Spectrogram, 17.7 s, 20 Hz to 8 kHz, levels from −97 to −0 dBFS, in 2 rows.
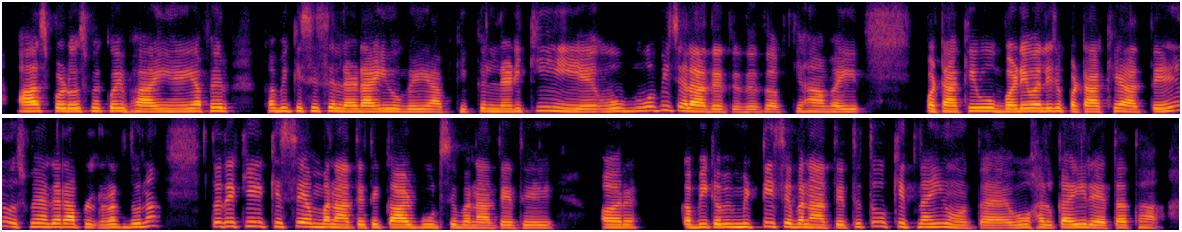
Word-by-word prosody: आस-पड़ोस 235 Hz, +1 st, +3 dB
में 245 Hz, -, 0 dB
कोई 245 Hz, -1 st, +1 dB
भाई 215 Hz, 0 st, +3 dB
हैं 215 Hz, 0 st, -3 dB
या 235 Hz, -, +2 dB
फिर 255 Hz, -2 st, +1 dB, 0.3 s
कभी 240 Hz, +1 st, +1 dB
किसी 250 Hz, +1 st, -2 dB
से 250 Hz, +2 st, +1 dB
लड़ाई 210 Hz, -1 st, +4 dB
हो 220 Hz, -, 0 dB
गई 205 Hz, 0 st, -2 dB
है 205 Hz, -, -2 dB
आपकी, 195 Hz, +1 st, -5 dB
क 200 Hz, +4 st, -7 dB
लड़की 220 Hz, +4 st, -2 dB
ही 255 Hz, -6 st, 0 dB
है, 210 Hz, 0 st, 0 dB
वो 220 Hz, +3 st, -3 dB
वो 255 Hz, +5 st, -4 dB
भी 310 Hz, +3 st, -4 dB
चला 245 Hz, -6 st, +6 dB
देते 200 Hz, -2 st, -4 dB
थे 195 Hz, 0 st, -5 dB
सब 200 Hz, -1 st, -4 dB
कि -, -, -9 dB
हाँ, 210 Hz, -1 st, -1 dB
भाई 205 Hz, 0 st, -1 dB, 0.5 s
पटाखे 220 Hz, +2 st, +3 dB
वो 250 Hz, 0 st, +4 dB
बड़े 220 Hz, +2 st, +4 dB
वाले 235 Hz, 0 st, +3 dB
जो 245 Hz, -, +1 dB
पटाखे 215 Hz, +2 st, +2 dB
आते 205 Hz, 0 st, +2 dB
हैं, 275 Hz, +5 st, -3 dB
उसमें 275 Hz, -2 st, -2 dB
अगर 260 Hz, 0 st, +2 dB
आप 250 Hz, -1 st, +3 dB
ल 235 Hz, -, -2 dB
रख 235 Hz, -, 0 dB
दो 250 Hz, +3 st, 0 dB
ना 320 Hz, +5 st, -4 dB, 0.4 s
तो 295 Hz, -, -2 dB
देखिए, 300 Hz, +1 st, -2 dB
किससे 280 Hz, +2 st, -3 dB
हम 270 Hz, -2 st, +2 dB
बनाते 225 Hz, -2 st, +2 dB
थे, 235 Hz, -, -2 dB
कार्डबोर्ड 220 Hz, 0 st, +3 dB
से 230 Hz, 0 st, -4 dB
बनाते 200 Hz, -1 st, -1 dB
थे। 200 Hz, 0 st, -2 dB, 0.4 s
और 220 Hz, -1 st, +1 dB, 0.4 s
कभी-कभी 245 Hz, +1 st, +1 dB
मिट्टी 255 Hz, +3 st, +1 dB
से 275 Hz, -, +1 dB
बनाते 220 Hz, -3 st, +1 dB
थे, 260 Hz, -, -4 dB
तो 305 Hz, +5 st, -10 dB
वो 300 Hz, -, -5 dB
कितना 260 Hz, -2 st, -2 dB
ही 255 Hz, +1 st, 0 dB
होता 205 Hz, -5 st, -2 dB
है, 190 Hz, 0 st, -1 dB
वो 220 Hz, +3 st, -2 dB
हल्का 220 Hz, +1 st, +1 dB
ही 225 Hz, +1 st, +3 dB
रहता 210 Hz, 0 st, +1 dB
था, 210 Hz, -2 st, -8 dB
225 Hz, 240 wpm, -23 LUFS, 210-250 Hz, 0.5 s, चला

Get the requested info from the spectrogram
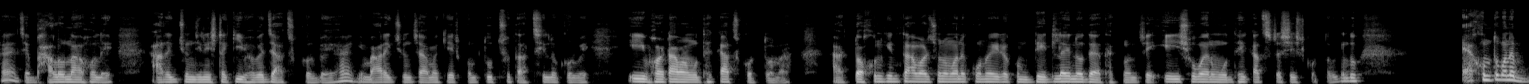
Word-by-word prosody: হ্যাঁ? -, -, -1 dB
যে -, -, -4 dB, 0.2 s
ভালো 115 Hz, +3 st, +2 dB
না 110 Hz, -, +2 dB
হলে 110 Hz, -2 st, -1 dB, 0.5 s
আরেকজন 110 Hz, +2 st, 0 dB
জিনিসটা 115 Hz, 0 st, +1 dB
কিভাবে 110 Hz, -3 st, +2 dB
judge 105 Hz, -3 st, -1 dB
করবে, 95 Hz, -1 st, -5 dB
হ্যাঁ? 160 Hz, +2 st, 0 dB
কিংবা 110 Hz, -3 st, -2 dB
আরেকজন 105 Hz, 0 st, -2 dB
যে -, -, -7 dB
আমাকে 105 Hz, -1 st, -4 dB
এরকম 105 Hz, -, -9 dB
তুচ্ছ-তাচ্ছিল্য 110 Hz, -1 st, -3 dB
করবে, 100 Hz, 0 st, -5 dB, 0.5 s
এই 135 Hz, -, +7 dB
ভয়টা 120 Hz, 0 st, +5 dB
আমার 115 Hz, -1 st, +6 dB
মধ্যে 110 Hz, +1 st, -2 dB
কাজ 120 Hz, -1 st, +3 dB
করতো 95 Hz, -1 st, -7 dB
না। -, -, -10 dB, 0.5 s
আর 105 Hz, -, -4 dB
তখন 135 Hz, -, +3 dB
কিন্তু 130 Hz, +1 st, 0 dB
আমার 130 Hz, -1 st, +5 dB
জন্য 130 Hz, 0 st, +2 dB
মানে 125 Hz, -, +2 dB
কোন 125 Hz, -, +1 dB
এরকম 120 Hz, 0 st, -1 dB
deadline 130 Hz, +2 st, +4 dB
ও -, -, 0 dB
দেয়া 115 Hz, -4 st, +4 dB
থাকতো 100 Hz, +1 st, -12 dB
না 105 Hz, -, -3 dB
যে -, -, +2 dB, 0.2 s
এই 125 Hz, -, +3 dB
সময়ের 120 Hz, -2 st, +3 dB
মধ্যে 110 Hz, +2 st, -1 dB
কাজটা 110 Hz, 0 st, -1 dB
শেষ 110 Hz, -1 st, -2 dB
করতে -, -, -19 dB
হবে। 110 Hz, +3 st, -7 dB
কিন্তু 155 Hz, +1 st, +1 dB, 1.2 s
এখন 215 Hz, -, +3 dB
তো 220 Hz, -, +5 dB
মানে 210 Hz, -1 st, +7 dB
115 Hz, 195 wpm, -25 LUFS, 105-125 Hz, 1.2 s, এই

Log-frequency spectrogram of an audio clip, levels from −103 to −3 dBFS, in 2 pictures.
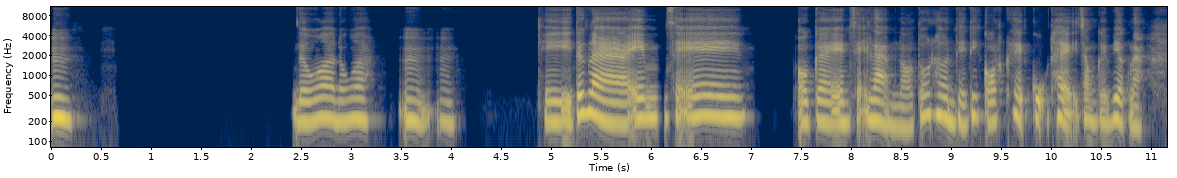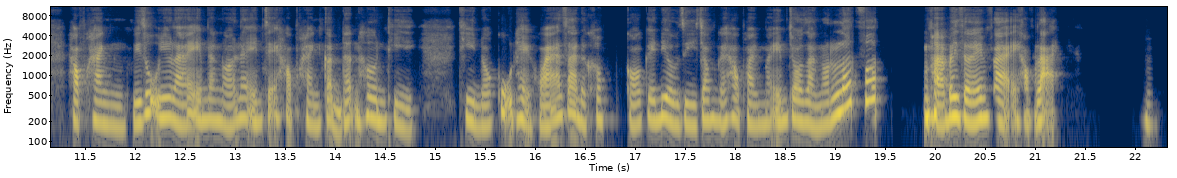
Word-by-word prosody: Ừm. 230 Hz, -2 st, +5 dB, 2.2 s
Đúng 200 Hz, 0 st, -1 dB
rồi, 230 Hz, -1 st, 0 dB
đúng 205 Hz, 0 st, -2 dB
rồi. 220 Hz, -1 st, -1 dB, 0.4 s
Ừm, 215 Hz, 0 st, -2 dB
ừm. 195 Hz, -2 st, -8 dB, 0.8 s
Thì 200 Hz, -2 st, -1 dB
tức 250 Hz, +2 st, +4 dB
là 200 Hz, -7 st, +4 dB
em 225 Hz, +2 st, +1 dB
sẽ -, -, -2 dB, 1.0 s
OK, 195 Hz, 0 st, -3 dB
em 195 Hz, -1 st, 0 dB
sẽ 205 Hz, -, -6 dB
làm 195 Hz, -5 st, 0 dB
nó 165 Hz, 0 st, -7 dB
tốt 245 Hz, +8 st, -4 dB
hơn. 235 Hz, -5 st, 0 dB
Thế 190 Hz, -3 st, -5 dB
thì 240 Hz, -, -3 dB
có 195 Hz, +1 st, -2 dB
thể 245 Hz, -5 st, -3 dB
cụ 215 Hz, -1 st, -2 dB
thể 225 Hz, -1 st, -1 dB
trong 225 Hz, -4 st, -5 dB
cái -, -, -6 dB
việc 215 Hz, -1 st, -2 dB
là -, -, -6 dB, 0.4 s
học -, -, +1 dB
hành, 185 Hz, -5 st, -3 dB
ví 195 Hz, -, +1 dB
dụ 265 Hz, -, +3 dB
như 225 Hz, 0 st, +3 dB
là 190 Hz, -4 st, +1 dB
em 210 Hz, -, 0 dB
đang 210 Hz, -1 st, -1 dB
nói 175 Hz, +2 st, -3 dB
là 225 Hz, -, -1 dB
em 200 Hz, -4 st, -2 dB
sẽ 215 Hz, -, -5 dB
học 230 Hz, -, -4 dB
hành 195 Hz, -7 st, -5 dB
cẩn 145 Hz, -, -2 dB
thận 210 Hz, +6 st, -3 dB
hơn, 215 Hz, -2 st, +1 dB
thì 165 Hz, -7 st, -6 dB, 0.4 s
thì 210 Hz, -2 st, -1 dB
nó 170 Hz, 0 st, -4 dB
cụ 270 Hz, +9 st, -1 dB
thể 215 Hz, -, +1 dB
hóa 240 Hz, -, +1 dB
ra -, -, +1 dB
được 195 Hz, -5 st, -2 dB
không? 215 Hz, -2 st, -4 dB, 0.2 s
Có 180 Hz, 0 st, -2 dB
cái 205 Hz, +1 st, -2 dB
điều 210 Hz, -5 st, +2 dB
gì 180 Hz, -1 st, -3 dB
trong 210 Hz, +2 st, -1 dB
cái 195 Hz, -, -2 dB
học 230 Hz, +2 st, -3 dB
hành 185 Hz, -1 st, -2 dB
mà 190 Hz, -, -5 dB
em 210 Hz, -, -1 dB
cho 215 Hz, -2 st, +1 dB
rằng 185 Hz, -3 st, -1 dB
nó 185 Hz, -, -2 dB
lớt 305 Hz, -, +6 dB
phớt 425 Hz, +2 st, +5 dB, 0.4 s
mà 235 Hz, +2 st, +8 dB
bây 230 Hz, +2 st, +9 dB
giờ 215 Hz, -3 st, +5 dB
em 215 Hz, +3 st, +6 dB
phải -, -, +3 dB
học -, -, -3 dB
lại? -, -, +4 dB, 0.9 s
Ừm. 195 Hz, -, -7 dB
210 Hz, 210 wpm, -24 LUFS, 195-225 Hz, 2.2 s, bây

